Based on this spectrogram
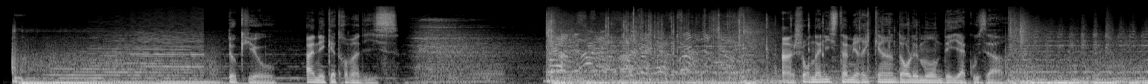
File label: trailer; TOKYO VICE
